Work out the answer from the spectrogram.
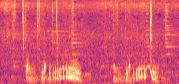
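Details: Male white pigeon performing: two bouts of low, throaty, pulsed cooing, the first longer and swelling in the middle, the second shorter after a brief pause, with faint clicks and rustles behind.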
